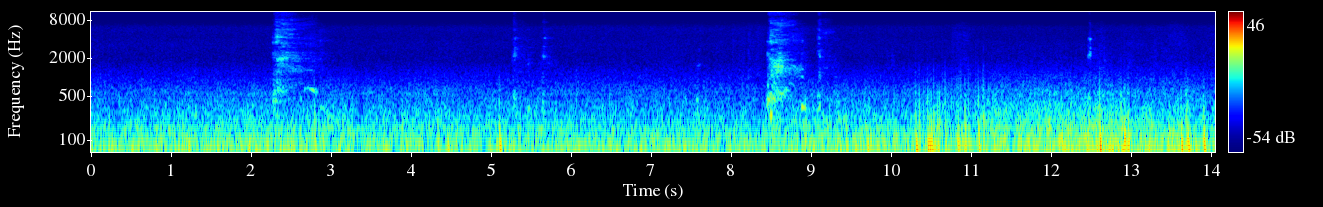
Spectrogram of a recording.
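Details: Wheezy coughing fit before bed, part of an evening routine: two harsh cough bursts with smaller throat sounds over steady background noise.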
